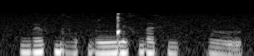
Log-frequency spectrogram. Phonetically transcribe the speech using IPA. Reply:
w ø f ɡ ʊ v ʊ f w ʊ ŋ͡ǃ ɪ x w ɐ x i pː ʊ

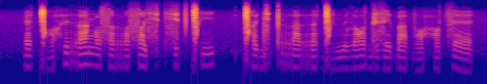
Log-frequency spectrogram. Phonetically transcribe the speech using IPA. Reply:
ɛ ɡ͡ǀ ɔ h ɨ r a ŋ o sˤ e r ɘ sˤ ɨ sʲ o t sʲ ɐ t ǀʰ i | ǀʰ ɐ dʲ ɛ t r a r ɐ ɡ͡ǀ e m ɨ l ɔ d ɨ z e ɓ a b ɔ h ɔ t͡s ɛ

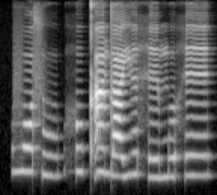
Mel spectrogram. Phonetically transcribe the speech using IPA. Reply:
v ɔ˦ s u˨ | h o˦ kʼ ã˦ d a˨ j ɪ˦ h e˨ m ʊ˦ h eː˦

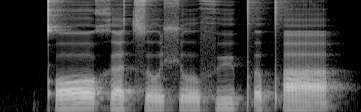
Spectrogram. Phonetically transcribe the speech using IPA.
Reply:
kʼ ɔː x ɜ t͡s ʊː ʃ ʊː f y pʼ ə pʼ a

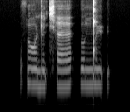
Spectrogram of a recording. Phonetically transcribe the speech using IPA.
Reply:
θ ɔ̃ː ɖ ɛ̃ t͡ɕʰ æ | o ŋ͡ǃ y ʔ

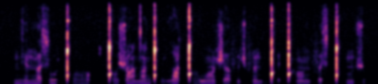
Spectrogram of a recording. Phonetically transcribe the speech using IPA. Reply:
n z ə̃ ŋ ʌ s w u ǃʼ ɔ̤ | ɡ͡ǃ ɔ ʃ w ə̃ dˤ ũ ǃʼ ṳ ðˤ ə ǃ ɔ̤ w ɔ̃ ʃ ʌː f ə̃ ʃ f ə̃ b ǃʼ ə ǃʰ ɔ̃ː ŋ f ə s ǃʰ ũ ʃ

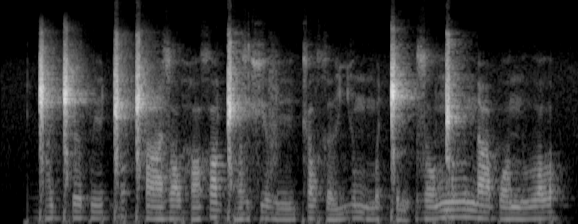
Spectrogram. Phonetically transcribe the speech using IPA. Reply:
ɡ͡ǁ ɑ i̯ ǁʰ əː p ɪː ɡ͡ǁ ɔ ǁʰ ɑː z ɔ lˠ h ɒ x ɒ ɡ͡ǁ ɒ z xʲ ɜ v ɪː kʲ ɒ lˠ x əː ʎ əː m ʊ m ɜ ǁ ɪ | z ɔ ŋ͡ǁ ʊː n ɑː p ɔ n ʊː lˠ

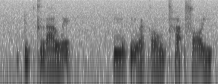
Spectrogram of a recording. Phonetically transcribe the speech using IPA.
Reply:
p u˥˩ k̚ t r aː˧ w e˦˥ k̚ | m o˥˩ k̚ n u˨˩ a̯ k ɔː˨˩ ŋ tʰ a˥˩ ʔ s ɔː˥˩ j

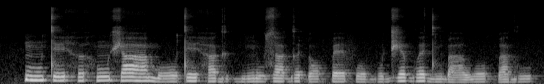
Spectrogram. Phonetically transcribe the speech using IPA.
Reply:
k͡p ũ˦ t e˦ h ə˦ h ũ˦ ʃ aː˦ m oː˨ t e˦ h a˧ ɡ ɨ˨ ɡ͡b ĩ˨ ɾ u˨ z a˦ ɡ ə˦ ɗ ɔ˨ k͡p ɛ˧ f o˨ b o˨ d͡ʒ ɛ˦ ɡʷ ɛ˦ d ĩ˧ ɓ aː˨ w oː˦ ɡ͡b a˧ ɡ u˦

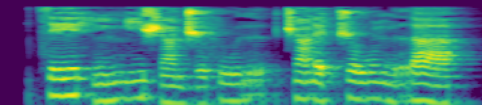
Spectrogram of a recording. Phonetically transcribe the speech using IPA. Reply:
t͡s eː˦ h ĩ˨ ɲ i˦ ʃ ã˨ d͡ʒ ʊ˨ f u˦ r | t͡ʃ ã˦ ɾ ɛ˨ t͡ʃ o˦ w ũ˦˨ ŋ r a˦˨

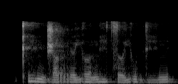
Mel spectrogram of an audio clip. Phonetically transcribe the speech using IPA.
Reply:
kʼ e̤ n d͡ʒ ɒ r ø j ɤ n e̤ t͡s ɤ j u ɡ ɾ e̤ n

